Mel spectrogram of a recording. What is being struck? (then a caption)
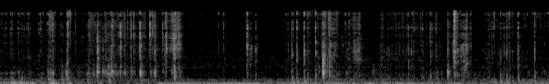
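Bar of soap. A metal utility knife blade shaves and carves thin slices from a solid, rectangular, hand-sized green soap bar with a purple layer, held in a long-nailed hand, as curls pile up below. Crisp, bright scraping and crackling strokes come in quick bursts, with a short pause near the middle. The cuts are short and dry, with a faint low rumble underneath.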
